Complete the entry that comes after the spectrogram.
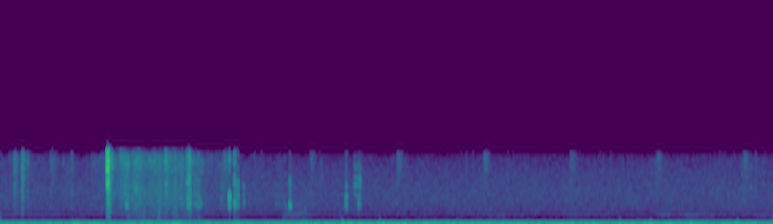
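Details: Low steady rumble like an engine or room hum, with a few faint clicks and no animal calls.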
